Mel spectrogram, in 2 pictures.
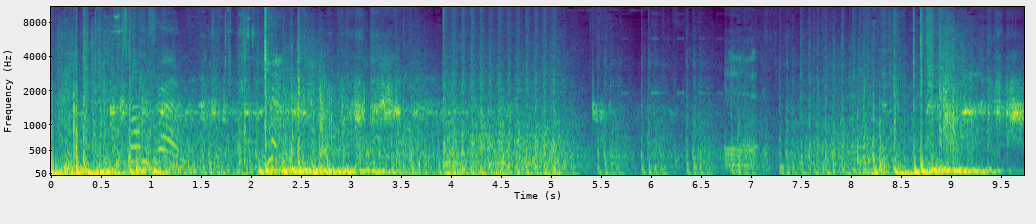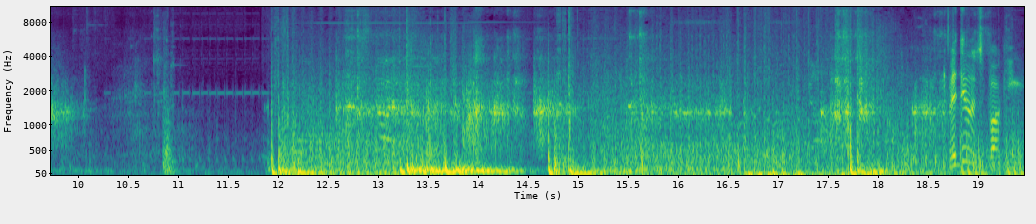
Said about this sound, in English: Throw a grenade over there now. Throwing frag. Shut you up, man. Frag out. Bomb thrown.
